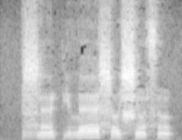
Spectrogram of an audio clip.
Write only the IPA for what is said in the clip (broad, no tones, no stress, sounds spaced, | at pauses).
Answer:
ɮ ɛ̃ pʲ ɘ l ɛ ɬ ə ɕ ə̃ s ə̃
